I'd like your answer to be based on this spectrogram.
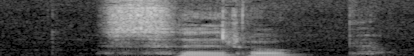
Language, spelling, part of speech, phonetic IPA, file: Polish, syrop, noun, [ˈsɨrɔp], LL-Q809 (pol)-syrop.wav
